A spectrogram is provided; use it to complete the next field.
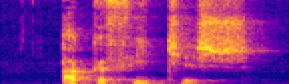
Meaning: plural of akkefietje
- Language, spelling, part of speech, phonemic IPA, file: Dutch, akkefietjes, noun, /ˌɑkəˈficəs/, Nl-akkefietjes.ogg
